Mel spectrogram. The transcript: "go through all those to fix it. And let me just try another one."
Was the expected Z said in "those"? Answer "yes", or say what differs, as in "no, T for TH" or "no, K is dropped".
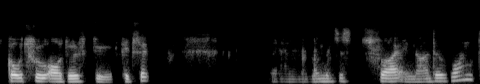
no, S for Z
